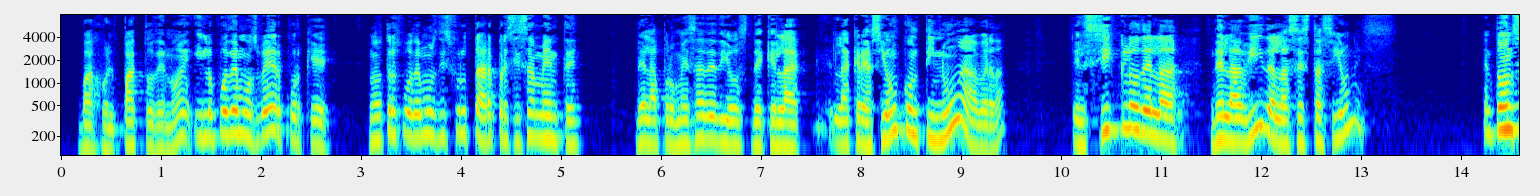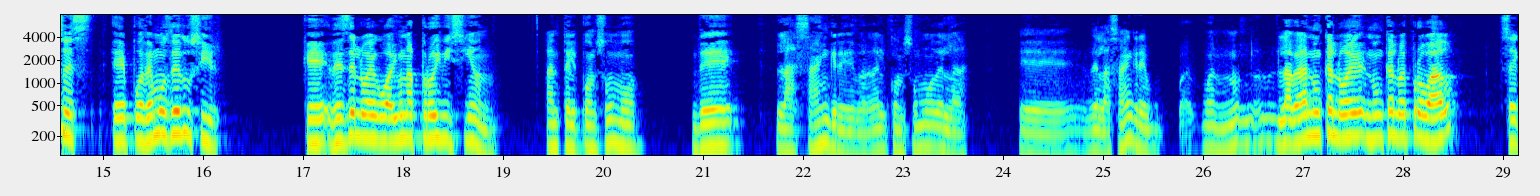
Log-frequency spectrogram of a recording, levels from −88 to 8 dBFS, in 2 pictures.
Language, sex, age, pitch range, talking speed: Spanish, male, 30-49, 150-190 Hz, 150 wpm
